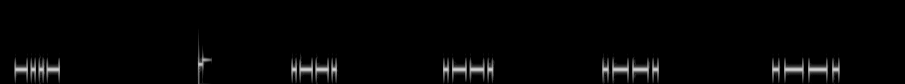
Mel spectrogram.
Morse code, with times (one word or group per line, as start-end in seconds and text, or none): 0.2-0.6 X
2.9-8.4 PPPP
